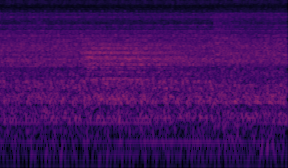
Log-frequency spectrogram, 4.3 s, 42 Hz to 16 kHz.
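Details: Mercedes ML 350 CDI Airmatic air suspension compressor running after its 40 A fuse was replaced: steady, fast pumping hum over a quiet diesel idle, even and unbroken, no rattle, as the car rises from four to six fingers' clearance; working properly.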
